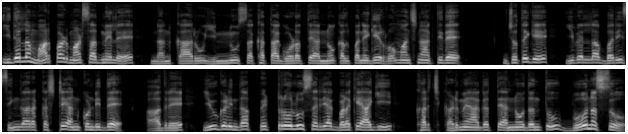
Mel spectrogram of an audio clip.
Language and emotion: Kannada, surprised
